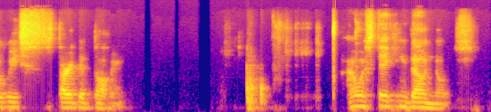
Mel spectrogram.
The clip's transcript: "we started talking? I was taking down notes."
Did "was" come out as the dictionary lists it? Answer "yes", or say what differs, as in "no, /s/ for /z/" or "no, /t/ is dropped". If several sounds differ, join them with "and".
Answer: no, /s/ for /z/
